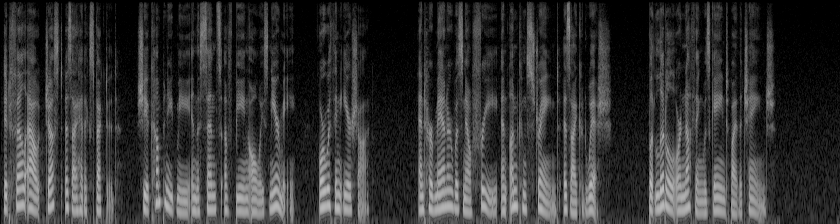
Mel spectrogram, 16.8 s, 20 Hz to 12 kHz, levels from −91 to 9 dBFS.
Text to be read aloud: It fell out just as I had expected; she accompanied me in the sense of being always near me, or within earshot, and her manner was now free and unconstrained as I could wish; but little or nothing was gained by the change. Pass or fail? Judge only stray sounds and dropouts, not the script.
pass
